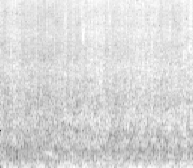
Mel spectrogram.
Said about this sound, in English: Well, we got flooding on the road here. This is the last of my lowland roads, though. So pretty good. Only one flooding spot.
